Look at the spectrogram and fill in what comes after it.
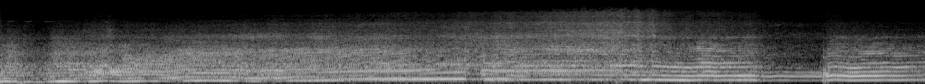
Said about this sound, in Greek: Το 131 Barth νομίζω είναι αυτοκίνητο που το έχει συνδέσει με τους αγώνες, έτσι, χαρακτηριστικός ο ήχος.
